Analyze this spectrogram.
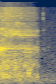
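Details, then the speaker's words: A dog gives a brief, harsh, dry hacking cough, heard faintly in the background; the owner says the dog has a little heart condition, suggesting a cardiac cough. "No, that is Lady in her cough. So I'm sorry if Lady has a little heart condition."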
